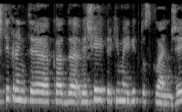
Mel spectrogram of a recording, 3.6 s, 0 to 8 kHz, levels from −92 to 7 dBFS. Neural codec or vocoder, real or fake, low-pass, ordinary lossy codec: none; real; 7.2 kHz; MP3, 32 kbps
